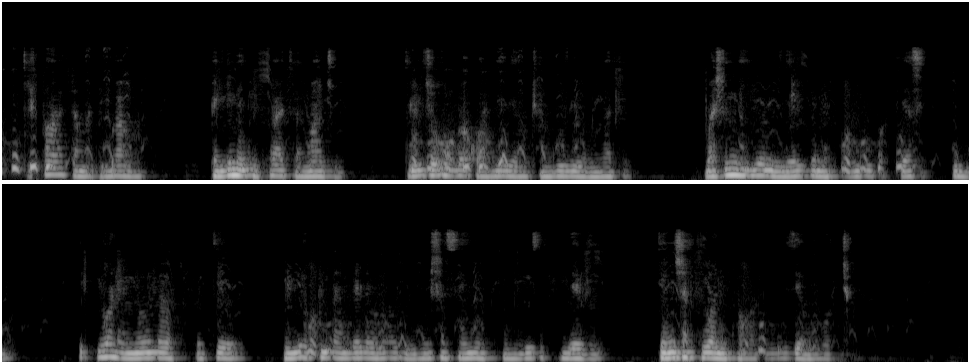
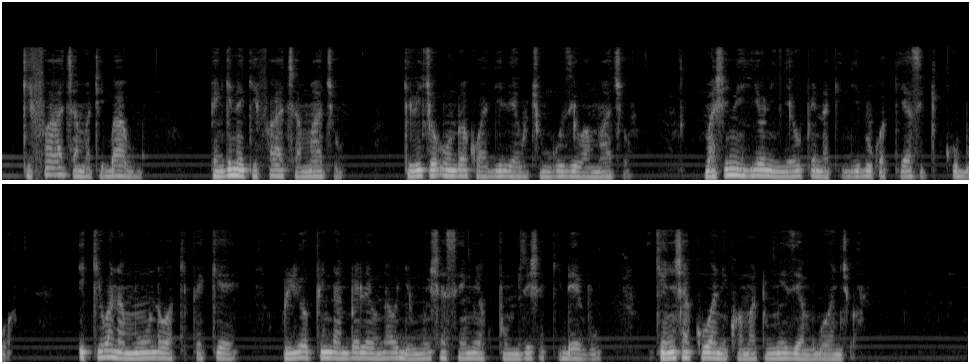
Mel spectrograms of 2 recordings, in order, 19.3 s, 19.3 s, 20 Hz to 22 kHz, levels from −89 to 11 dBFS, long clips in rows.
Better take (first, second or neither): second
